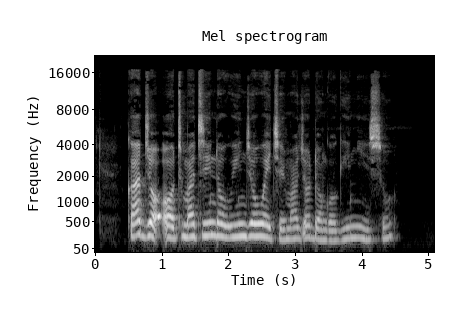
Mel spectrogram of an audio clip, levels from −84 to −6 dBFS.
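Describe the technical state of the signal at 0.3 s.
At 0.3 s the signal shows generation loss, present across the whole clip. The speech was likely decoded and re-encoded about seven times through a lossy codec, consistent with AAC-LC at around 96 kbit/s. Each pass requantised on a shifted frame grid, so the errors accumulated. The result is swirly, smeared and hollow, with blurred attacks and spectral gaps, more degraded than that bitrate alone would produce, and nothing above 17 kHz.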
